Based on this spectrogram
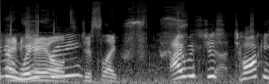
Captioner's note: imitates inhaling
